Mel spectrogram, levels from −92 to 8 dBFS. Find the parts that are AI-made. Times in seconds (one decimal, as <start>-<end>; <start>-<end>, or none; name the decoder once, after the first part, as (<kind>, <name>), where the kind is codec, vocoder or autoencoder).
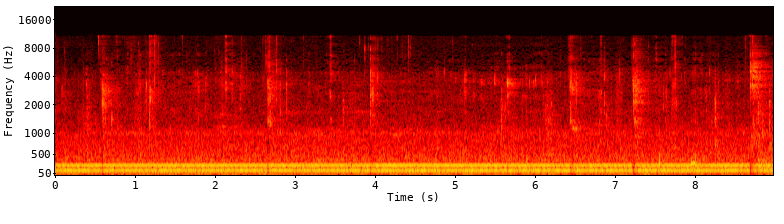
none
